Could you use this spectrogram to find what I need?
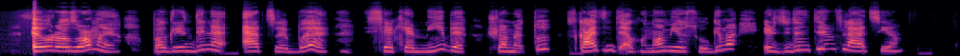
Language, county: Lithuanian, Klaipėda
